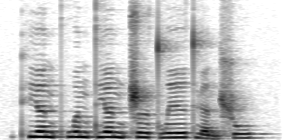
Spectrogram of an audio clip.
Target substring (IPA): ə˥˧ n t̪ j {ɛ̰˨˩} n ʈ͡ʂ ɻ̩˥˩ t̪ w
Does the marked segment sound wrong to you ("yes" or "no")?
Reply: yes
